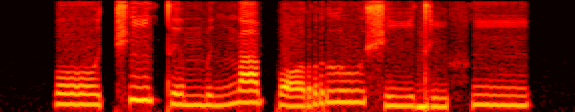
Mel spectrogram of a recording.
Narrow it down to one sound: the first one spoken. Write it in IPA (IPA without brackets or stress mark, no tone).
oː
